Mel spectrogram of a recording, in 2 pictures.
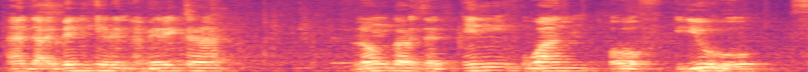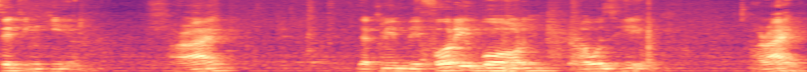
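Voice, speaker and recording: A man's voice: on the low side, takes it slowly, pauses often, slight background noise. Man preaching in an echoey hall. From Egypt. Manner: playful, teasing, asks the audience riddles. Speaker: imam giving a talk. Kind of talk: formal sermon opening, then casual talk with the audience. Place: hall with a live audience. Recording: echoey room, voice from far off.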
